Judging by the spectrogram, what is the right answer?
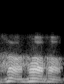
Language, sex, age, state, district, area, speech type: Urdu, male, 60+, Uttar Pradesh, Gautam Buddha Nagar, urban, conversation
